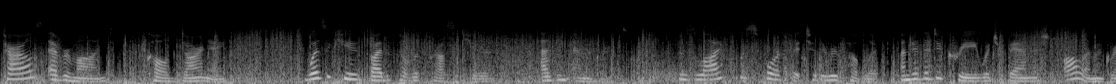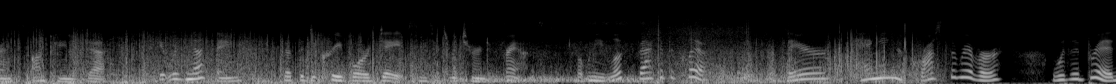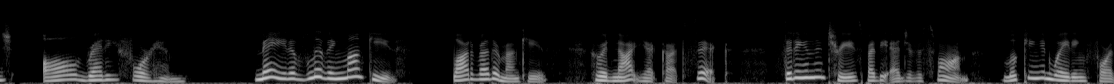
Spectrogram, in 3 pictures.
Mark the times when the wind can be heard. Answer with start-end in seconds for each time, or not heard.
0.0-20.6.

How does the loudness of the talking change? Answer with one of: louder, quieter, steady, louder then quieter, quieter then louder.
steady.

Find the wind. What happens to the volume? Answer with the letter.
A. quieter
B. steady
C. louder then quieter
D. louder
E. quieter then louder
B.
